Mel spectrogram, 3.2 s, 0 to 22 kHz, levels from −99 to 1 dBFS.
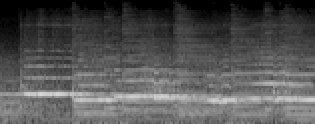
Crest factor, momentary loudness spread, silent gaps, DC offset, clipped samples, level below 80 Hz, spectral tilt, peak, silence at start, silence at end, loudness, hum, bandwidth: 12 dB; 7 LU; none; under 0.1%; under 0.1%; -62 dBFS; -4 dB/octave; -12 dBFS; 0 s; 0 s; -24 LUFS; none; 13 kHz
